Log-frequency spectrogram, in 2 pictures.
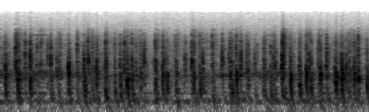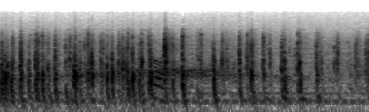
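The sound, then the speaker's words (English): Steady, fast clip-clop of hooves of horses being ridden on hard ground, a dense run of sharp taps at a tight, even pace, continuing for the whole stretch with no voices. “All right, we'll ride up to them and look it over from there.”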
